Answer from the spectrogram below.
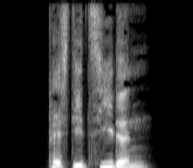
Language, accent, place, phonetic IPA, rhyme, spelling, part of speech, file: German, Germany, Berlin, [pɛstiˈt͡siːdn̩], -iːdn̩, Pestiziden, noun, De-Pestiziden.ogg
- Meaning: dative plural of Pestizid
